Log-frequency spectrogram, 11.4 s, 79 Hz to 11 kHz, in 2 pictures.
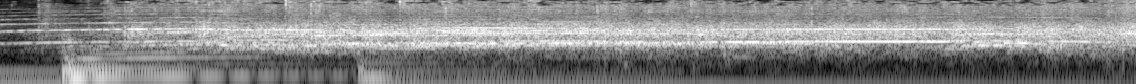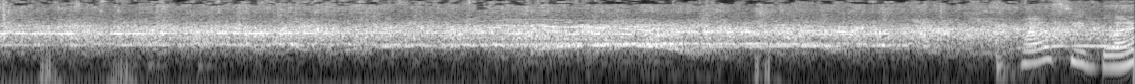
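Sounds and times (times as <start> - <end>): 
final musical notes of a live song: 0.0 - 8.2
crowd cheering and applauding after a live song: 0.0 - 11.3
speech: 11.0 - 11.3.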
